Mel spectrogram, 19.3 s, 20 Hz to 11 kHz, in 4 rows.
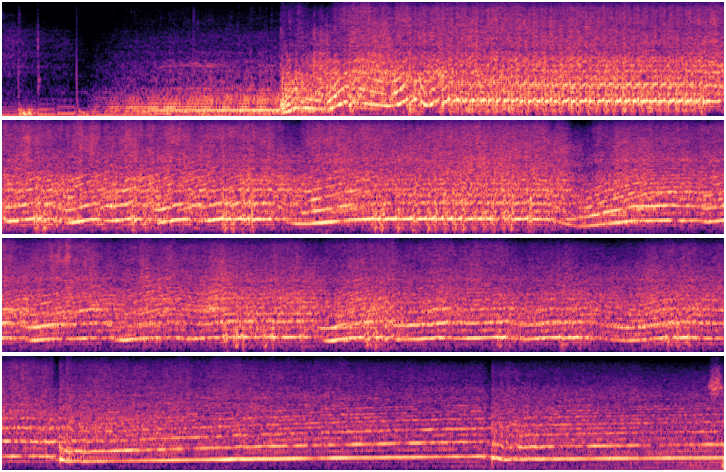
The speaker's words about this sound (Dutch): maar er was vooraf een demo met Nick Tandy in de Porsche 911 RSR. Die hebben nog 30 seconden. Ja, en die, en die klonk zo.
